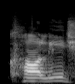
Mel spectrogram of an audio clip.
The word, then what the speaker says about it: college: So British people এটাকে উচ্চারণ করে থাকে college হিসেবে, college, college, college, college.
